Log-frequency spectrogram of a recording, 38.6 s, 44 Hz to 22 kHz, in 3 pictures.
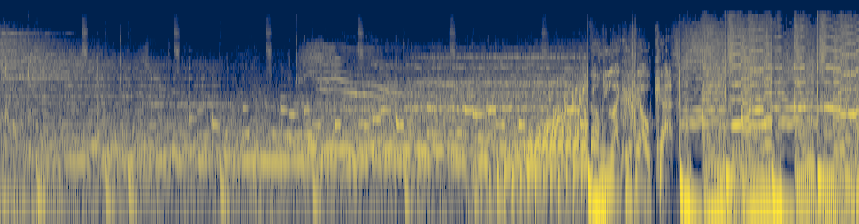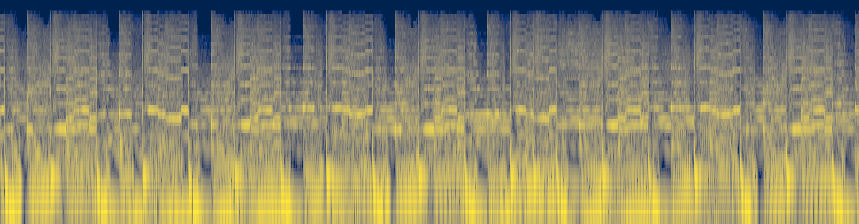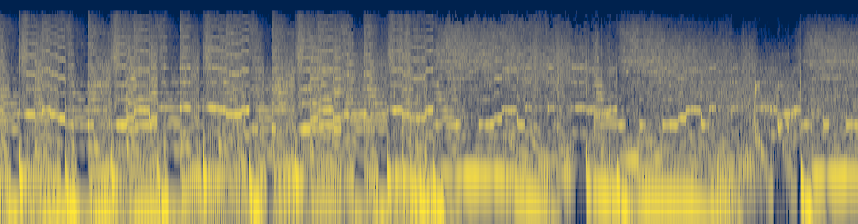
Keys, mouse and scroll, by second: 0.0 n, 1.7 click, 2.9-3.5 scroll up 5, 3.5-4.0 scroll down 2, 4.0 scroll down 1, 4.2 s, 7.7 s, 9.5 s, 11.2 s, 15.0 Tab, 15.9 click, 18.8 ctrl+r, 23.9 ctrl+b, 27.6 ctrl+r, 29.8 ctrl+b, 35.0 click, 36.0 click, 37.8 click.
